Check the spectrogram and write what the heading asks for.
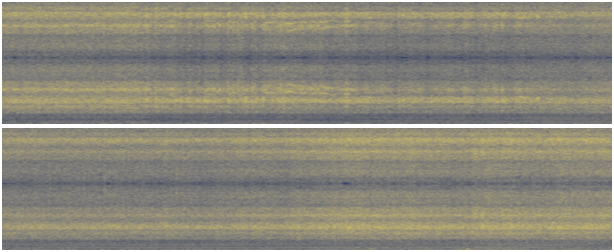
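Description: Dual-sport motorcycle engine running at road speed, largely covered by steady wind rush on the bike-mounted microphone.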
